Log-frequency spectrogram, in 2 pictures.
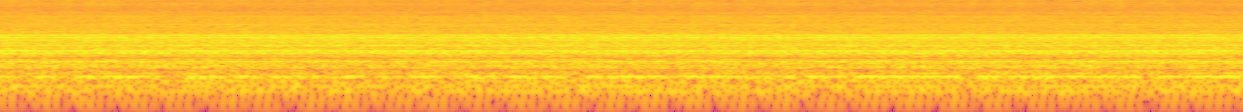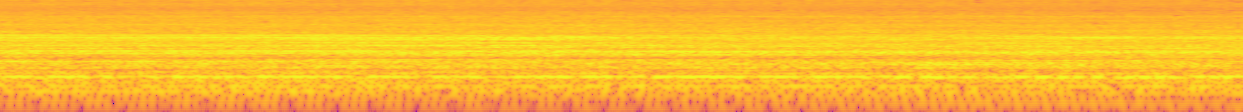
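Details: Hotpoint Aqualtis washing machine with a steady coarse rumble and droning hum during spin; its drum bearings have just started to fail.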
